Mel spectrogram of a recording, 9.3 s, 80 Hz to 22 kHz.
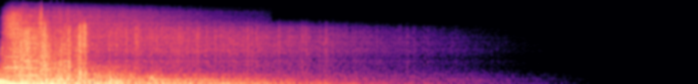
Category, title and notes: Sound effects > Other
Sound Design Elements Impact SFX PS 121
percussive, impact, collision, force, power, transient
